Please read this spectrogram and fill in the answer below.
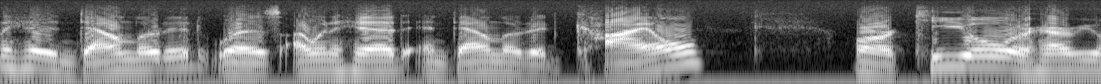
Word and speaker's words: Keil: But just to give you an overview, but it's this, I've heard it pronounced Keil, is what I've heard it be pronounced, but this one I'm looking at, this is one that you can get.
